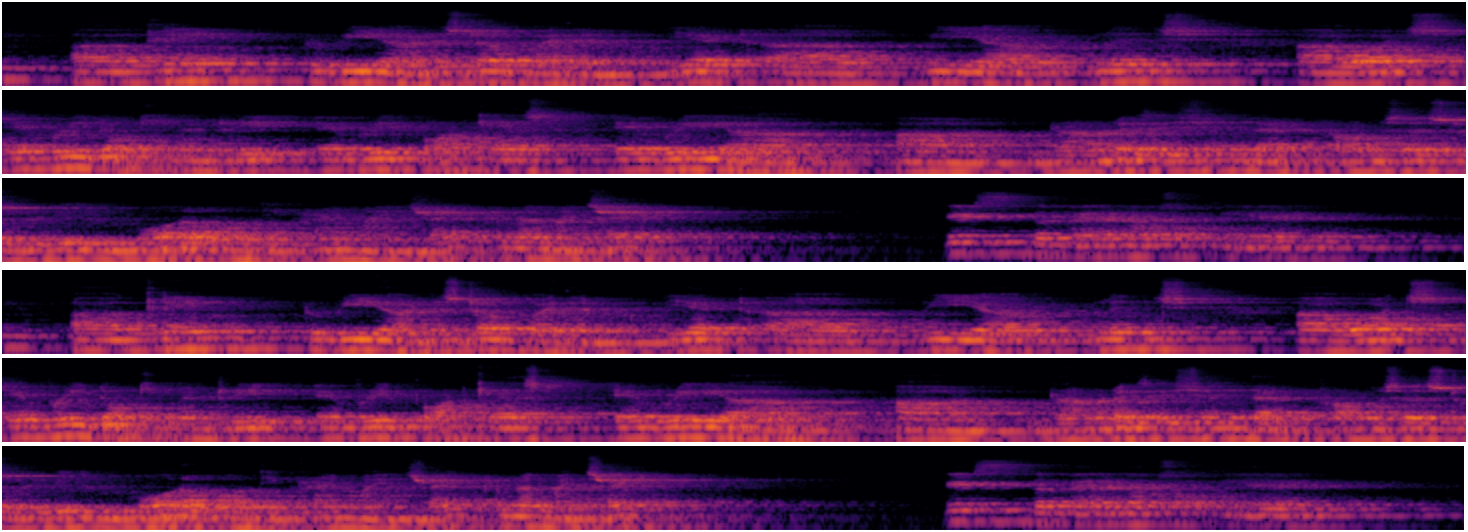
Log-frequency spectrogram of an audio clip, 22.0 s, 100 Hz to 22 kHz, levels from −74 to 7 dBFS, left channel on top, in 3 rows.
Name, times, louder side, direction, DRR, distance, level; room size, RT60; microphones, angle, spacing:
voice 1, 0.3-1.2 1.5-5.9 6.5-10.0 10.4-11.3 11.8-17.8, right 1 dB, 45° right, -2 dB, 0.5 m, -28 dB
voice 2, 19.4-21.2, equal, 25° right, -8 dB, 0.8 m, -32 dB
3.8 x 3.5 x 2.4 m, 2.2 s
head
